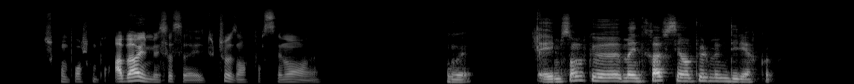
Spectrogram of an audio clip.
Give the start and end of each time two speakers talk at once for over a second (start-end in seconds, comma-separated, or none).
none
